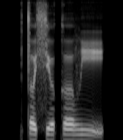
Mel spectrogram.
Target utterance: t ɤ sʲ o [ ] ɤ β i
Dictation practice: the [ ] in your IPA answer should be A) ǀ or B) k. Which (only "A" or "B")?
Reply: B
